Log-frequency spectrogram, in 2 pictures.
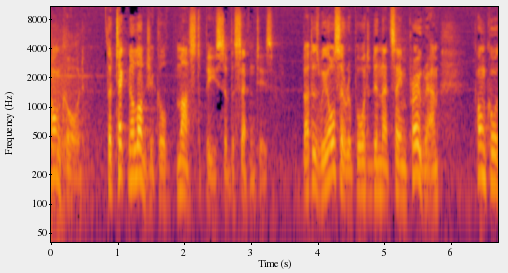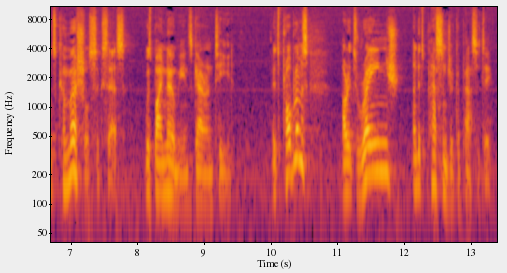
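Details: Adult male narrator; normal speech.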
